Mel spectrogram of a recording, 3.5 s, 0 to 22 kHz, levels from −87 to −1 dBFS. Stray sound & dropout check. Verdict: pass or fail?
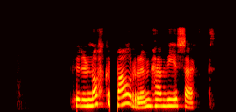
fail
